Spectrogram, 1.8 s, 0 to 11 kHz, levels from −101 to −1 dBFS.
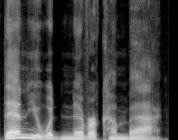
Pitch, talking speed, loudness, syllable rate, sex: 170 Hz, 200 wpm, -20 LUFS, 4.5 syllables/s, female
